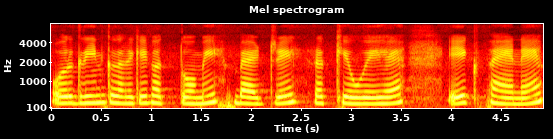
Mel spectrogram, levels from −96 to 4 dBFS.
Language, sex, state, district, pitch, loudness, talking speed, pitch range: Hindi, female, Uttar Pradesh, Shamli, 235 Hz, -13 LUFS, 170 wpm, 220-250 Hz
